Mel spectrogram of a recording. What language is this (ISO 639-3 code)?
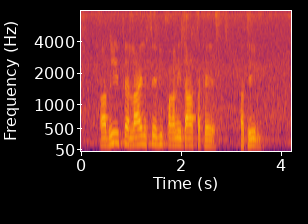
mag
